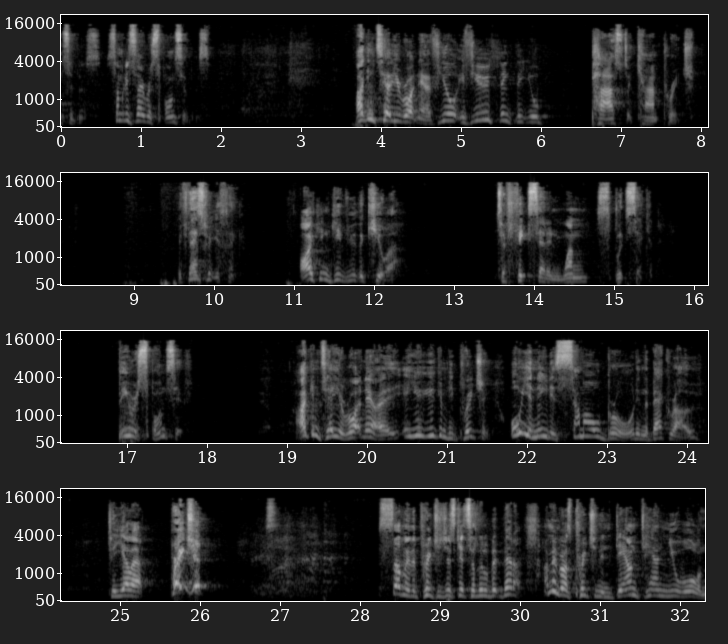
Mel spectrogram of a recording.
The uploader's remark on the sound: Recorded at Redeemer Church during their annual Encounter Conference in Utica, New York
